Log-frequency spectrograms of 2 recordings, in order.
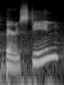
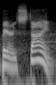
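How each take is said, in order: First: The last syllable rhymes with 'seen'. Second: The last syllable rhymes with 'sign'.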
